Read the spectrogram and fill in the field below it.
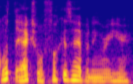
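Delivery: half to yourself; reading out own notes. Retold or imitated. Friend reading notes from the show, soft muttered disbelief. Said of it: "I'm like".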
